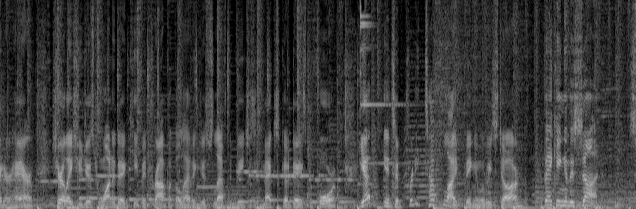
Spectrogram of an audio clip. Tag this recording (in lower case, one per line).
speech
music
